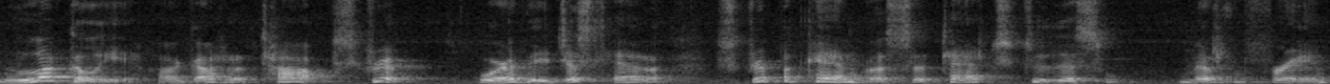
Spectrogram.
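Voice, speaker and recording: A woman with very wide pitch swings at a fairly slow pace, amid noticeable background noise. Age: 80s+. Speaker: war veteran. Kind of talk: interview answer.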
